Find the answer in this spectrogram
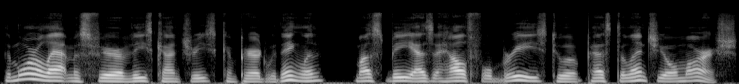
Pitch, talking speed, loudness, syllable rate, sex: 155 Hz, 155 wpm, -17 LUFS, 4.8 syllables/s, male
